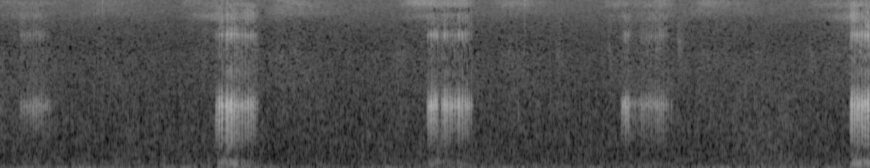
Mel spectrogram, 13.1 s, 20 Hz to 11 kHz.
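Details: Baby snoring in sleep: soft rhythmic snores about every three seconds (about 19 breaths a minute) over faint room noise.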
